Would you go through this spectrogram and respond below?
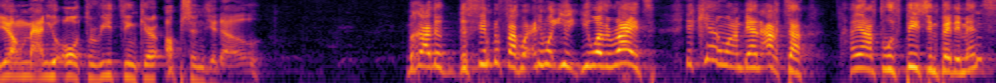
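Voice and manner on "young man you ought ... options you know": deep, resonant, authoritative pronouncement. Recalling an expert telling the young speaker he cannot be an actor: imitating Trevor Rowan's resonant voice. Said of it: "the resonant voice of the great Trevor Rowan".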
